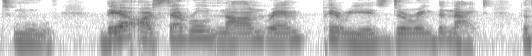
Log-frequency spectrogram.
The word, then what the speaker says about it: NREM: We have these have been called REM, rapid eye movement, and NREM, pronounced non-REM.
